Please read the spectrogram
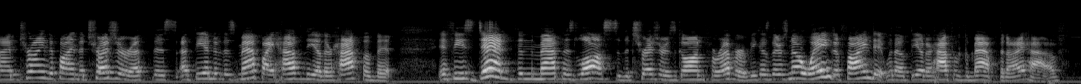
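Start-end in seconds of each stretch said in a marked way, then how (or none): none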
